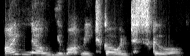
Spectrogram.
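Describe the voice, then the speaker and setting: A woman's voice: medium pitch, expressive, normal speed, natural voice, poor audio. A young woman playing an anxious, timid schoolgirl in an audio drama, hesitant and pleading. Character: anxious, timid schoolgirl afraid of being laughed at.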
